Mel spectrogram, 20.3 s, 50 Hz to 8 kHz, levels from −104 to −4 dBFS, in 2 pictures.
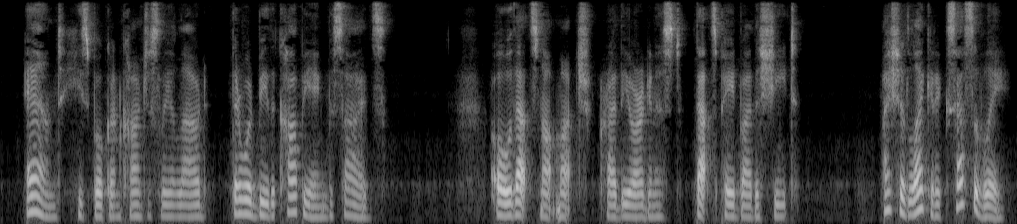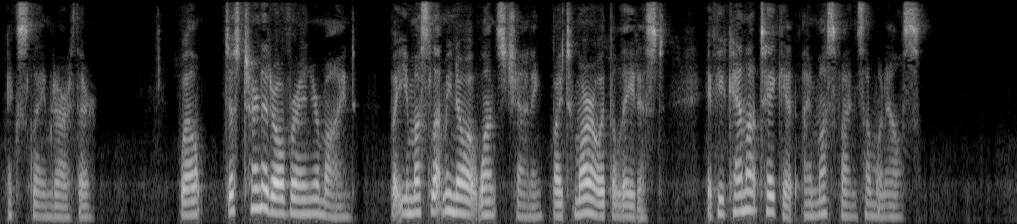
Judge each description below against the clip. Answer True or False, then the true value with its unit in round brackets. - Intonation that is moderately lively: True (4.2 semitones)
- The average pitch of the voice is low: False (160 Hz)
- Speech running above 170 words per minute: True (190 wpm)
